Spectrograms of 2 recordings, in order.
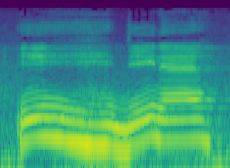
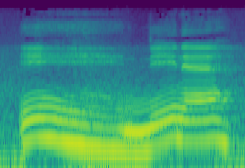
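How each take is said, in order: Both takes have the same delivery.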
